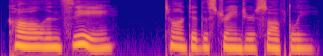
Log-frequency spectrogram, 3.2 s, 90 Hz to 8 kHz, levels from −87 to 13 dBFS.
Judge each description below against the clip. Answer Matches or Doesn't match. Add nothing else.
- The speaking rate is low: Matches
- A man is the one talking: Doesn't match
